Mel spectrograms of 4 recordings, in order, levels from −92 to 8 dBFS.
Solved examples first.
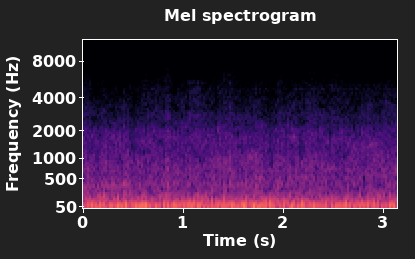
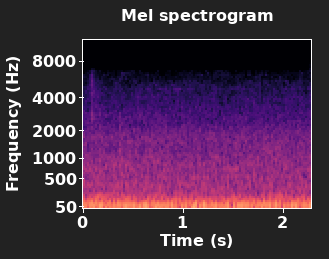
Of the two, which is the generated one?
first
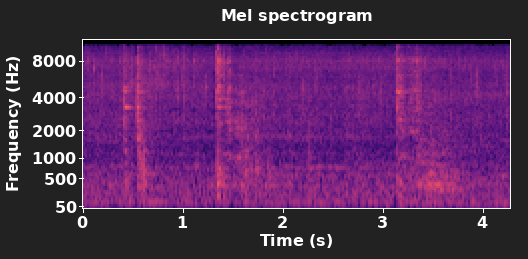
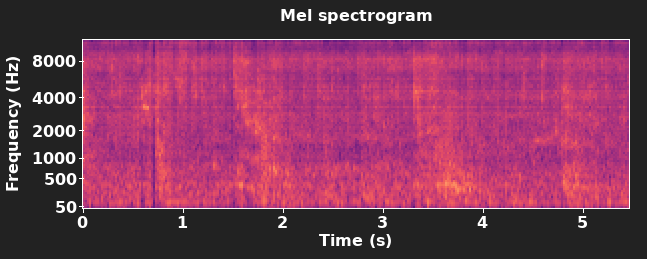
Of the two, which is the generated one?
second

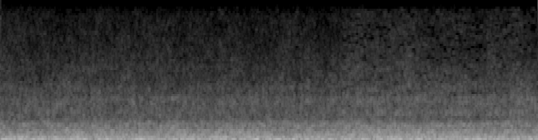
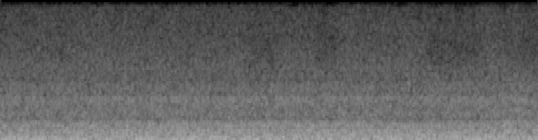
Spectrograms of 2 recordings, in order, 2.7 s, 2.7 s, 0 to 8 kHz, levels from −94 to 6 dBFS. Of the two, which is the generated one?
first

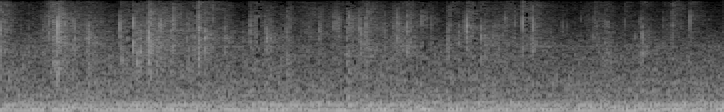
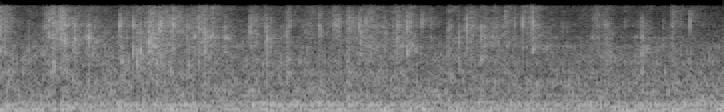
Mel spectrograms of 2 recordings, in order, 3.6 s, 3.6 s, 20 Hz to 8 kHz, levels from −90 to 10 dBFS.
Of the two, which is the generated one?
second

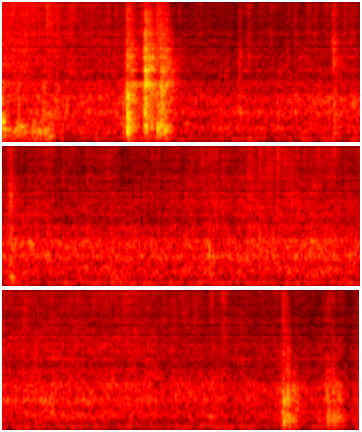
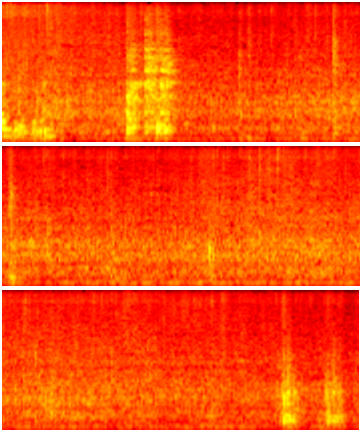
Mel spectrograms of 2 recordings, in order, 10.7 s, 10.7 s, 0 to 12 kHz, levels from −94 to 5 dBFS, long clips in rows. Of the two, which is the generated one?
first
